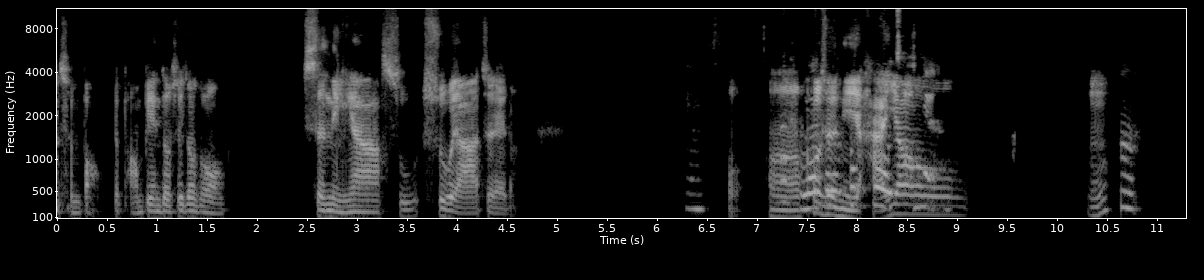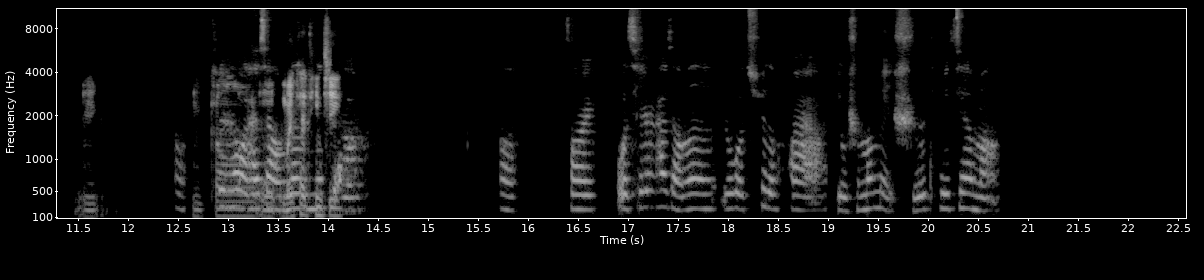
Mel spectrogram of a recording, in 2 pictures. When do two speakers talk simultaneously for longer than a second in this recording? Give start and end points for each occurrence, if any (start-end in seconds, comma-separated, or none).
7.2-8.7, 12.6-14.2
